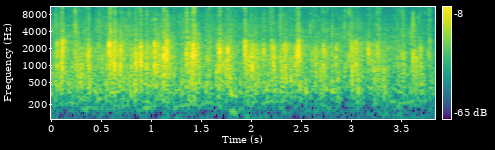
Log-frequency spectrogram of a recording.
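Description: A studio audience at a televised lottery draw applauds in a steady, even patter of many hands, heard at a moderate distance and fairly quiet.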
